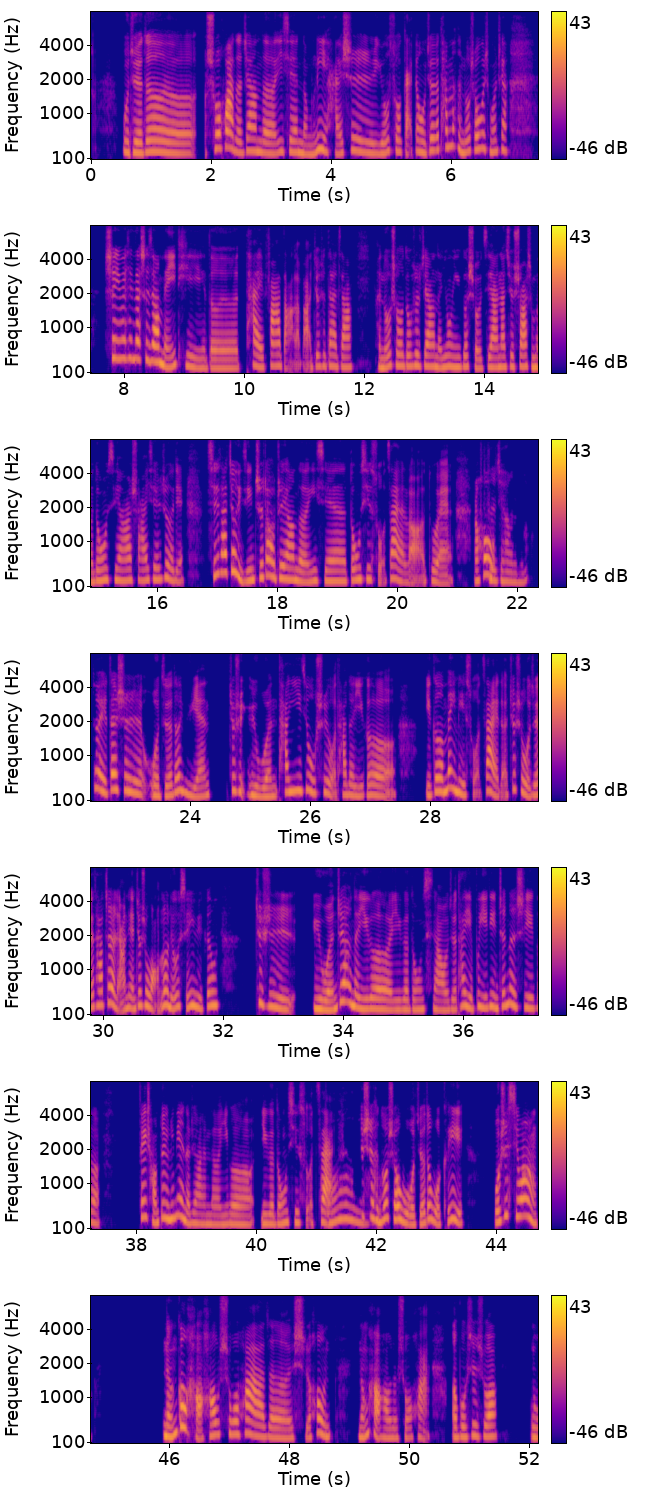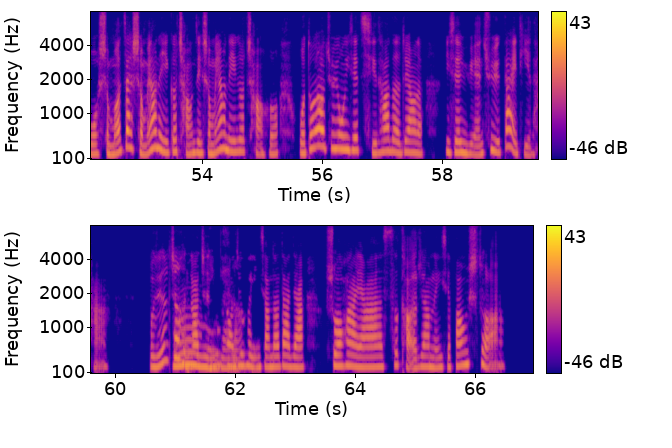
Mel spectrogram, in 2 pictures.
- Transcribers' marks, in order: none
- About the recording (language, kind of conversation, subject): Chinese, podcast, 你觉得网络语言对传统语言有什么影响？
